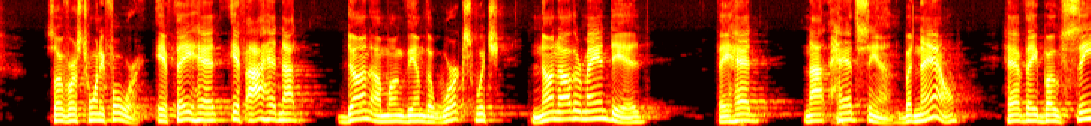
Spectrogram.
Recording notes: Sunday school lecture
